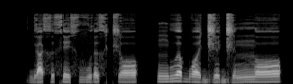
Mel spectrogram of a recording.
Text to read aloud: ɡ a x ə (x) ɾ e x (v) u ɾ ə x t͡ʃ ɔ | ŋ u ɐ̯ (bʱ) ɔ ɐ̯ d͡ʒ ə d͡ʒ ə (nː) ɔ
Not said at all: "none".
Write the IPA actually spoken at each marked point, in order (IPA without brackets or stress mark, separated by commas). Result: x, v, b, nː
